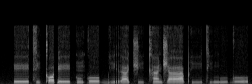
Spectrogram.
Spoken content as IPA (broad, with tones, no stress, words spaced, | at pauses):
eː˨ t͡si˨kʼɔ˦ ɗeː˨kũ˨koː˦ɡ͡bi˨ ra˨ t͡ʃi˨ kʰã˦d͡ʒaː˨˦ pʰiː˨ tʰi˨ŋuː˨ɡoː˨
